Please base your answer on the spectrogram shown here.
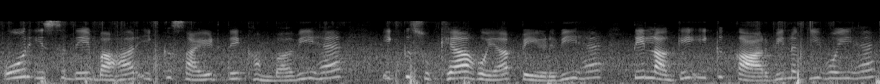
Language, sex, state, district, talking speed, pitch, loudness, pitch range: Punjabi, female, Punjab, Pathankot, 165 wpm, 275 Hz, -20 LUFS, 230-305 Hz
